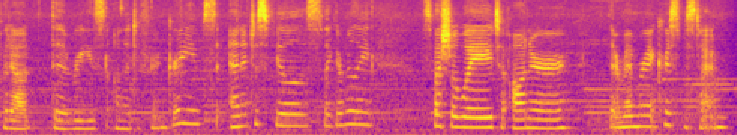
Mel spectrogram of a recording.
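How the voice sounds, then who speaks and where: Woman, 30s, from California, gentle co-host, soft unhurried delivery. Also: medium pitch, creaky, music in the background. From California, USA. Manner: soft, gentle, slow delivery with light laughs. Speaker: co-host of a cottage lifestyle channel. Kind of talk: casual scripted chat to camera.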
